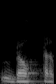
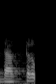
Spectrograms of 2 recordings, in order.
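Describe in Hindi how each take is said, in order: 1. पहला स्वर खुला 'aw' ध्वनि है। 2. पहला स्वर सादा 'aa' ध्वनि है। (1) "ये औ लगा के बोलो" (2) "आप डॉक्टर बोले"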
